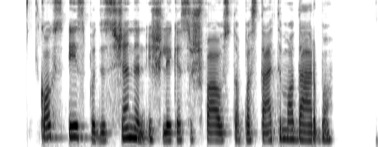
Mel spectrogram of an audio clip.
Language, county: Lithuanian, Vilnius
